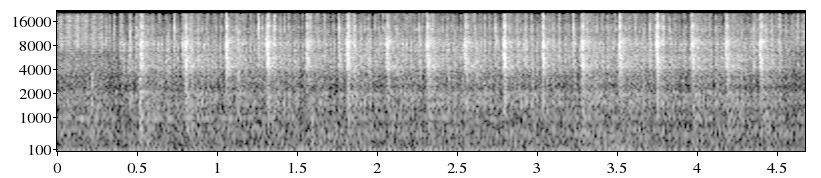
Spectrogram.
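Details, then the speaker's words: Bicycle rear derailleur with the high limit screw over-tightened: light metallic ticking about twice a second while pedalling as the chain rubs the next inner cog. It is fixed by loosening the screw a quarter turn at a time until the noise stops. "این پیچ محدود را تا زمانی که به عقب برگردد عقب بکشید و سروصدا زیاد ایجاد می کند با شنیدن صدای زیاد ، شروع به شل شدن می کنیم یک ربع به نوبه خود در یک زمان تا زمانی که سر و صدا از بین برود."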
